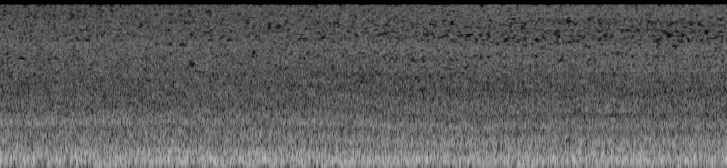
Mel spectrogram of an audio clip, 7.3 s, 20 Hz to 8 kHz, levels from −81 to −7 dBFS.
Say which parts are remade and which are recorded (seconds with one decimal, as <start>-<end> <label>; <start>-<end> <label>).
0.0-0.4 recorded; 0.4-4.1 remade; 4.1-5.5 recorded; 5.5-7.3 remade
